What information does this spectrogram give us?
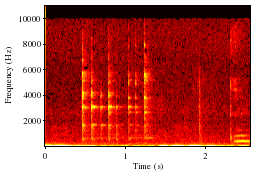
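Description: A spoon stirring milk in a cup gives a run of light, bright clinks at an uneven pace, loud and clear with no talk over them.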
